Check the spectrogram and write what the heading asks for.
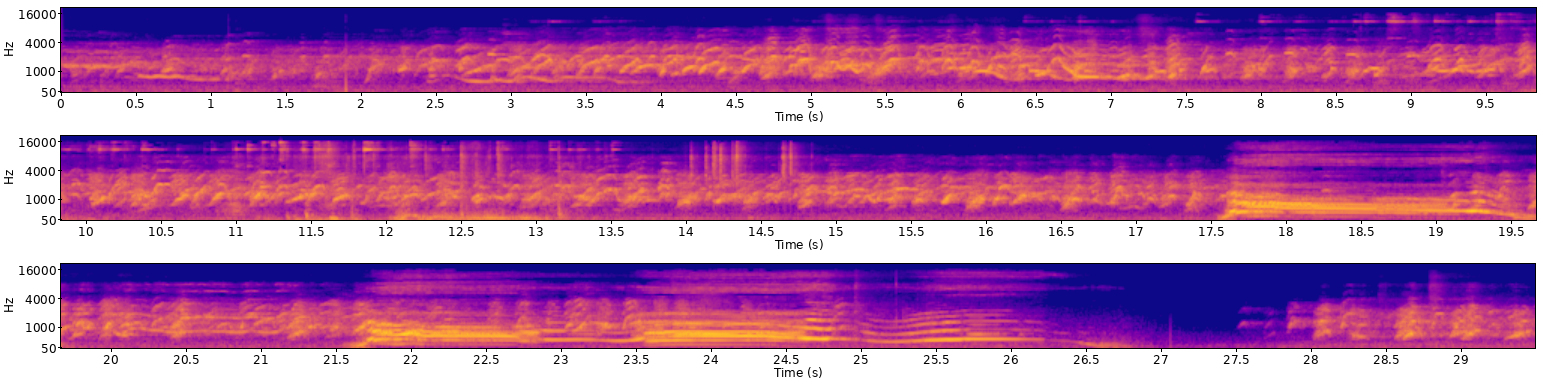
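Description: A coyote pack yipping and howling in a dense, high, wavering chorus. About two-thirds of the way through, a husky breaks in with four or five loud, long howls that slide down in pitch, and the coyote chorus stops. Brief yipping starts again near the end.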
